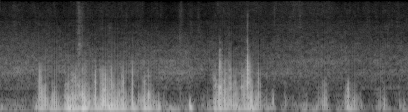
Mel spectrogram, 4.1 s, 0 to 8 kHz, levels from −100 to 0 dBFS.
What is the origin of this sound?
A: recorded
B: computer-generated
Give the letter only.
B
